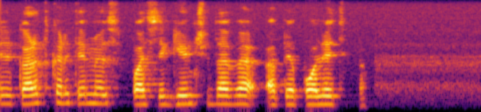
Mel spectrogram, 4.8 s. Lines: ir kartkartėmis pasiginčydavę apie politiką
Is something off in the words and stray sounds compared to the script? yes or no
no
